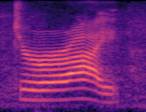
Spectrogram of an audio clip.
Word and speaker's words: dry: season monsoon monsoon season and we have dry remember dr the consonant cluster der dry dry season dry season spring spring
